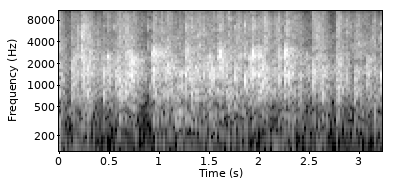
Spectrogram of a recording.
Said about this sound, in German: Ich kann aber euren Applaus noch nicht hören. Ein bisschen mehr geht dann noch, denke ich.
